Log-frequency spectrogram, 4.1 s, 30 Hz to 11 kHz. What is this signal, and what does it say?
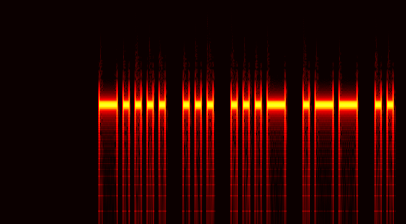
Morse code, heard as a keyed tone, about 20 wpm, 700 Hz. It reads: 6SVWI
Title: Five Challenging Letter-Number Combinations 20wpm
